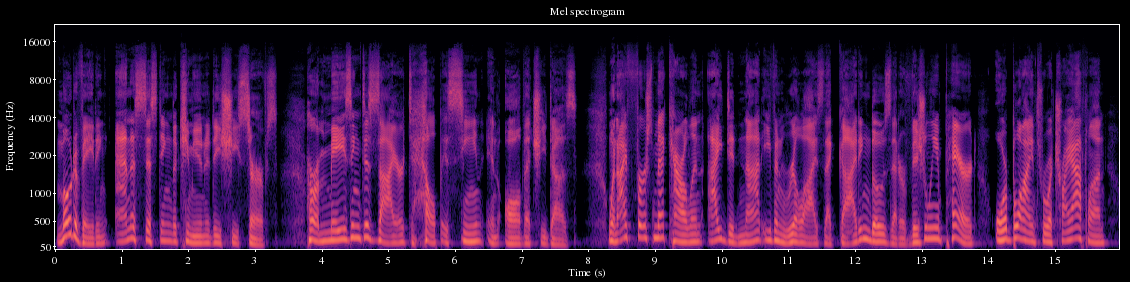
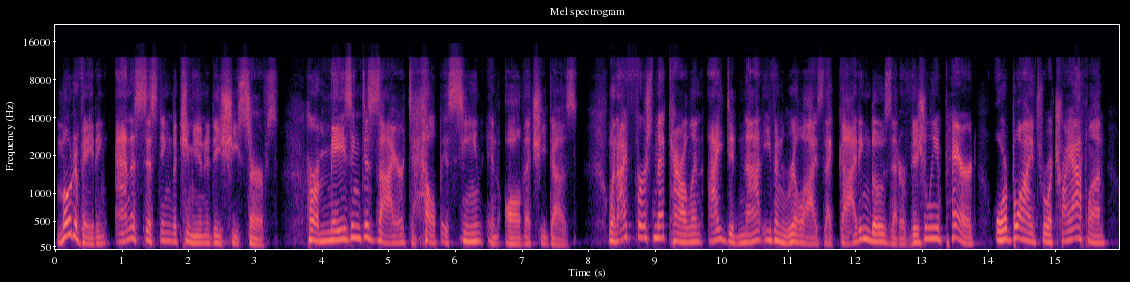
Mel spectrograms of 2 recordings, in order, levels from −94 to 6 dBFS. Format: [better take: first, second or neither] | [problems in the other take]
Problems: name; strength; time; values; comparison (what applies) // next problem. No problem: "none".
first | garbled, watery; slightly; nothing above 15.5 kHz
